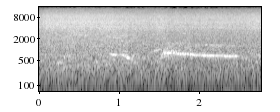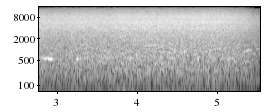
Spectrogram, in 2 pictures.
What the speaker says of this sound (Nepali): भेडेटार गाउँ विकास समिति वार्ड नम्बर 6 को नमस्ते झरना अर्को आकर्षण केन्द्र बन्दै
